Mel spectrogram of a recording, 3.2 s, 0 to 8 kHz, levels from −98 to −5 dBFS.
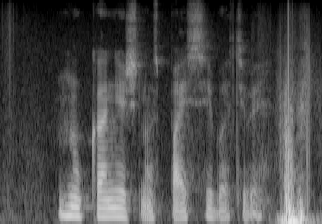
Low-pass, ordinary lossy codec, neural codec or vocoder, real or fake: none; none; none; real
